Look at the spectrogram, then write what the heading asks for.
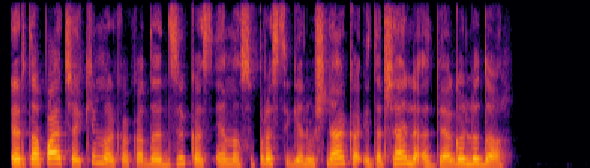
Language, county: Lithuanian, Tauragė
